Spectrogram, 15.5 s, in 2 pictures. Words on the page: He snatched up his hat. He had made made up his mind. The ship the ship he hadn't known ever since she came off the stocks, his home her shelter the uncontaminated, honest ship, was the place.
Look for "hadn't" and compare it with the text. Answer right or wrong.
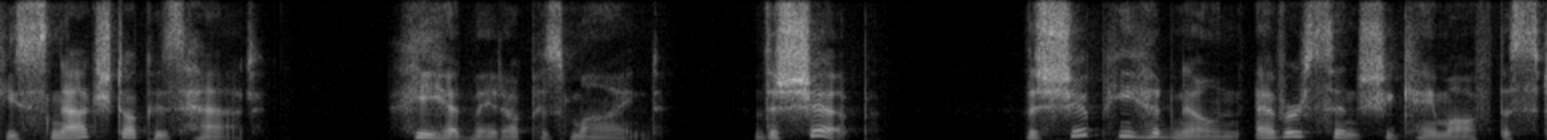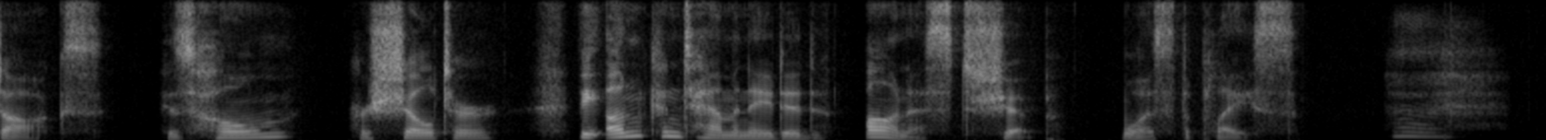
wrong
